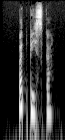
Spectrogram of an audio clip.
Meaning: 1. subscription 2. collection 3. engagement, written undertaking
- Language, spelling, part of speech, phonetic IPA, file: Russian, подписка, noun, [pɐtˈpʲiskə], Ru-подписка.ogg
